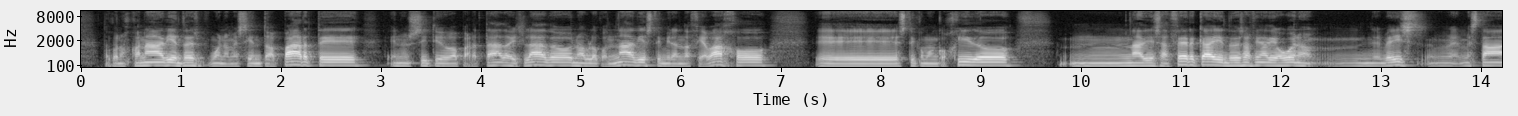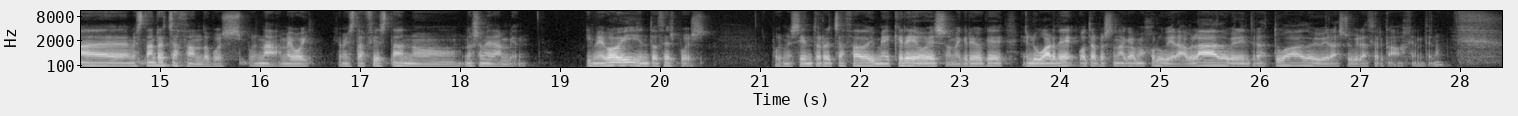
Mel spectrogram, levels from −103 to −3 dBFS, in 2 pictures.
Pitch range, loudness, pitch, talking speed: 100-125 Hz, -24 LUFS, 110 Hz, 200 wpm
